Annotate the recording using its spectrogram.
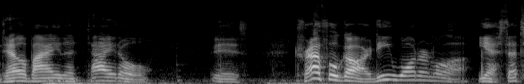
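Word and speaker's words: Trafalgar D. Water Law: as you can tell by the title is trifle Guardi water law yes that's how you pronounce his actual name yeah I have to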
